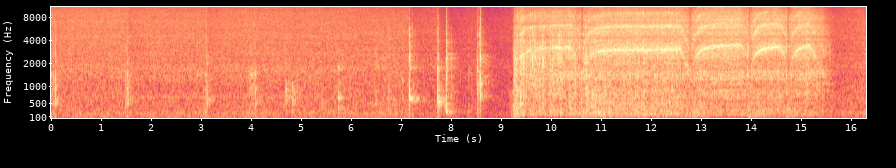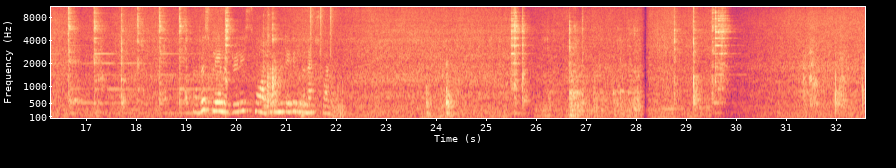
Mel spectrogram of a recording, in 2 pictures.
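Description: Chopped onions frying in oil in a kadai with a steady sizzle. About nine seconds in, a food processor runs loudly for about six seconds, grinding ginger and garlic into paste, its motor whine rising in several short pulses near the end; afterwards, scattered clicks and knocks of utensils.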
